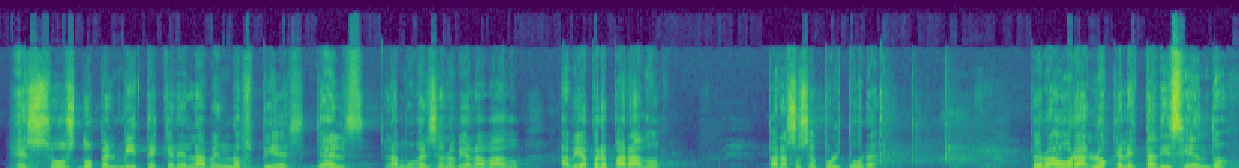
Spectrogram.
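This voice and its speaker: A man preaching a sermon as a pastor, his voice climbing high and loud as he acts out pleas. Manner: preaching, voice rises high and loud when acting out Peter's plea. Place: church hall. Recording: long reverb of a large church.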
